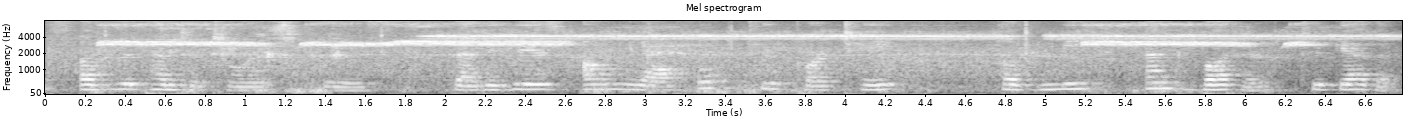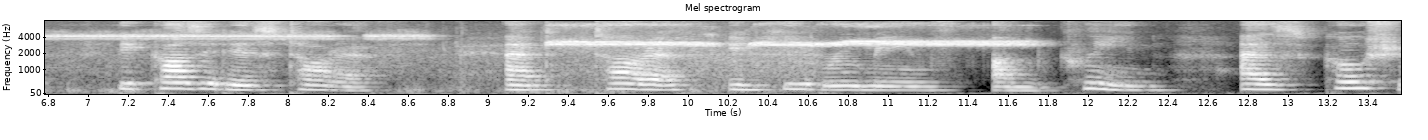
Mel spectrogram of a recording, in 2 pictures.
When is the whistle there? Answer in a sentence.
You can hear the whistle from 0.2 to 2.6 s, from 5.2 to 6.4 s and from 9.2 to 11.8 s.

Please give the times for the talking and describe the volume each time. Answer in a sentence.
You can hear the talking from 0.0 to 13.5 s, at a steady volume.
